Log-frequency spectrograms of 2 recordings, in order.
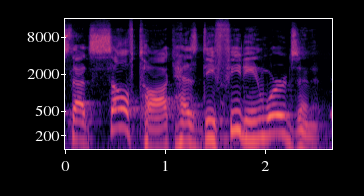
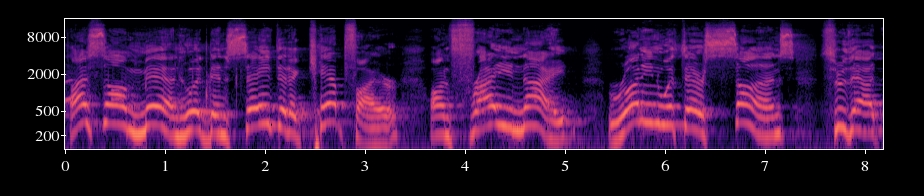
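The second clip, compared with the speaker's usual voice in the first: high, driving preacher cadence; rally the congregation with rising fervor; impassioned call, stretching the key phrases; rousing preaching; 6 semitones higher than usual. Real, not acted. Preacher rallies the men.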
